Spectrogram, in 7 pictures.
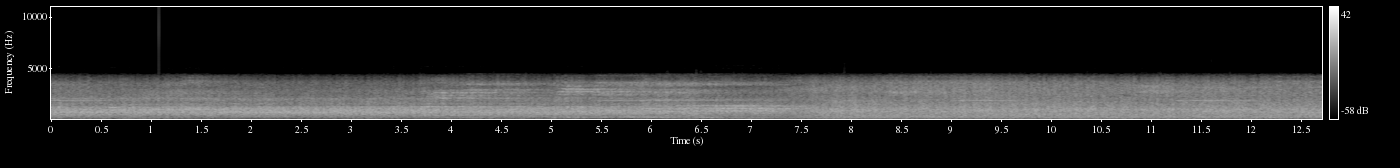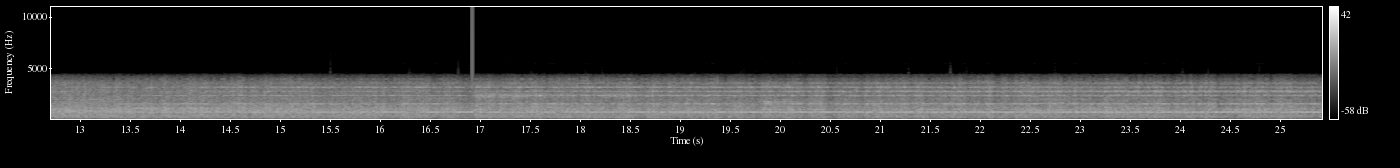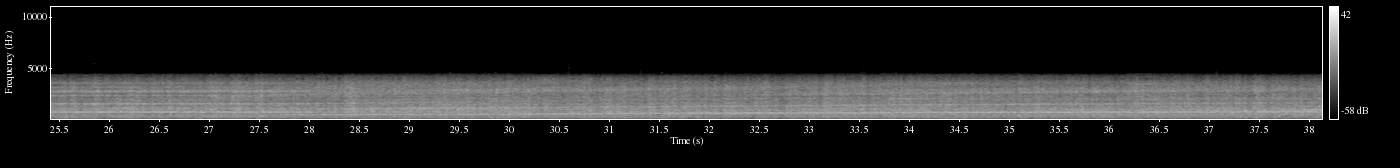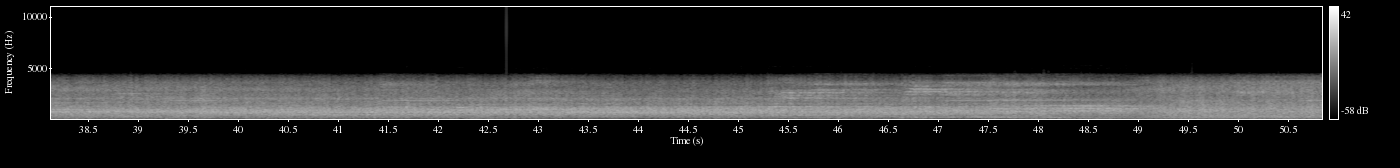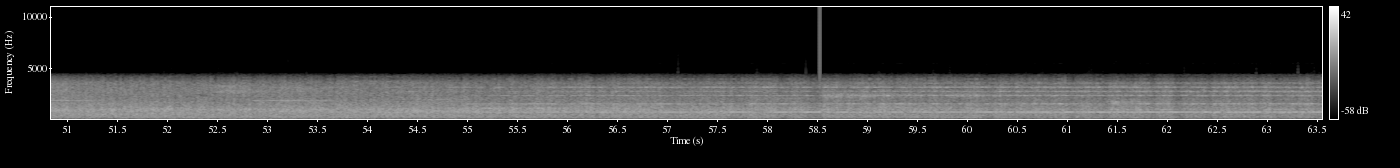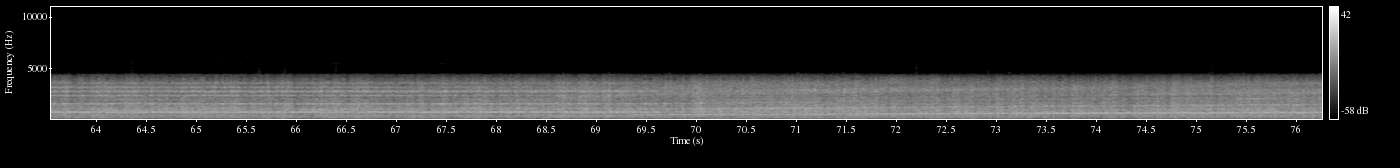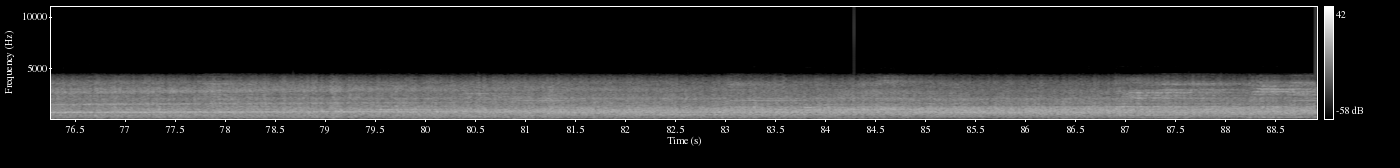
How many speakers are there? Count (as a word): zero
